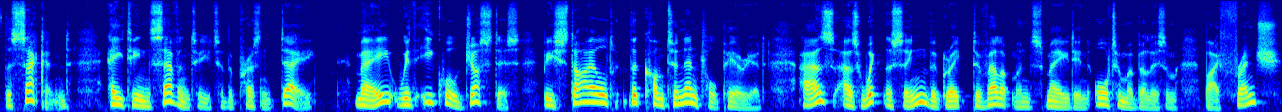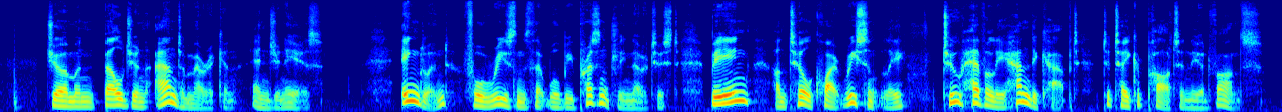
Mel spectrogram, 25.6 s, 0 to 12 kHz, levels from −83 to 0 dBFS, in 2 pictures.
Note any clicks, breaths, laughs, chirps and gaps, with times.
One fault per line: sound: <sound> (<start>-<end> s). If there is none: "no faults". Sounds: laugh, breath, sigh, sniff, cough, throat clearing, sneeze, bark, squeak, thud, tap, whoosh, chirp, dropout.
sound: thud (13.0-13.1 s)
